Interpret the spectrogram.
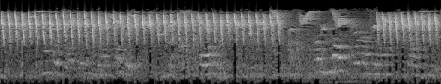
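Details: Bar-winged prinia song for training captive birds: rapid, evenly spaced high chirps that pause briefly after about four and a half seconds for softer, lower warbled notes, then resume at the same quick pace.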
